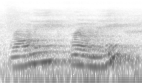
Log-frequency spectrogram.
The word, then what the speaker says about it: Roney: Those of you that have been looking at it, wondering how to say it, Roney.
